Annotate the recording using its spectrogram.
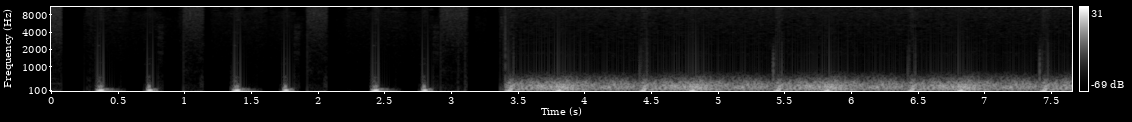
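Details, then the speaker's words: Regular heartbeat at about 59 a minute with a continuous rumbling machinery murmur of patent ductus arteriosus, peaking around the second heart sound and continuing through it into diastole. "the continuous murmur of a patent ductus arteriosus Peaks around the second heart sound and continues through this sound into diastole"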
